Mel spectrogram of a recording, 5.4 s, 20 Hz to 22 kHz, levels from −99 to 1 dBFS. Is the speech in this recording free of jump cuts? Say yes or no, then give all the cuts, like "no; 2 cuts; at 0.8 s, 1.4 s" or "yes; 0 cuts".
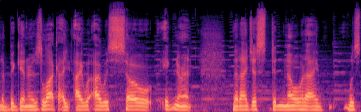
yes; 0 cuts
